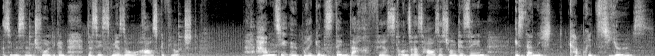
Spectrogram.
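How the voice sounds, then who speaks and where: A woman's voice: medium pitch, expressive, unhurried, close to an everyday voice. An actress playing a prim, eccentric female neighbour in a comic radio play, with a fussy, affected, genteel manner. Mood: affected, delighted. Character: prim, eccentric female neighbour who loves rare words. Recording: noticeable background noise.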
